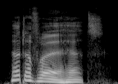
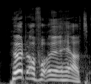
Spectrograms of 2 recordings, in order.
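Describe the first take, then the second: First: It is said in a pointed, suggestive way. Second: It is said lightly and casually. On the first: You are expected to pay a generous amount. "Hört mal ganz genau hin, was euch euer Herz sagt" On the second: Simply follow your feelings. "Es kommt total drauf an, wie man es sagt"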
